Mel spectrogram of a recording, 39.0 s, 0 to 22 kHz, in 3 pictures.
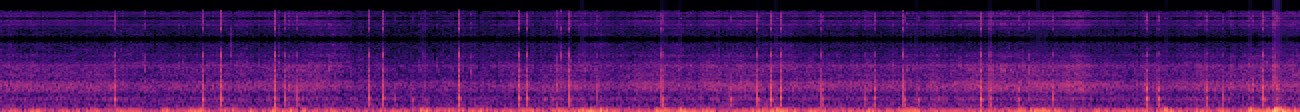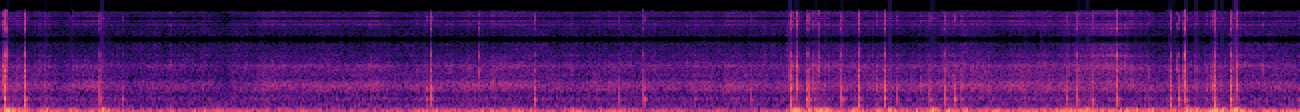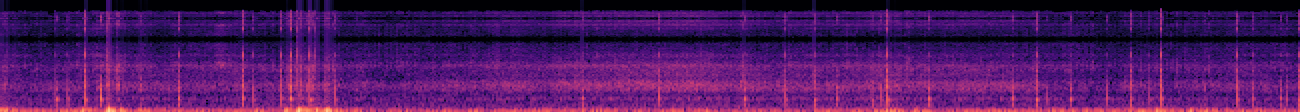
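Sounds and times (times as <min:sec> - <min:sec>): wind on microphone: 0:00.0 - 0:39.0
bike rattling and clicking: 0:01.9 - 0:14.3, 0:20.4 - 0:22.9, 0:23.5 - 0:29.5, 0:33.4 - 0:39.0.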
